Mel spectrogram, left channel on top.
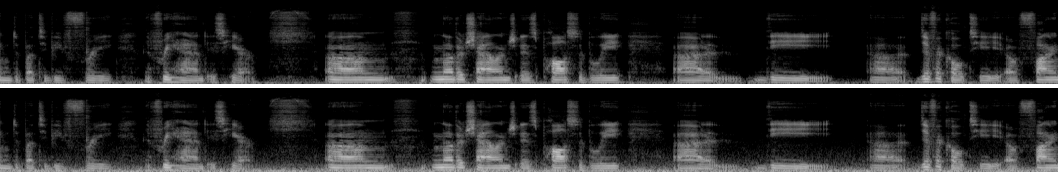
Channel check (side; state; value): right; noise; rumble, 4 dB below the sound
